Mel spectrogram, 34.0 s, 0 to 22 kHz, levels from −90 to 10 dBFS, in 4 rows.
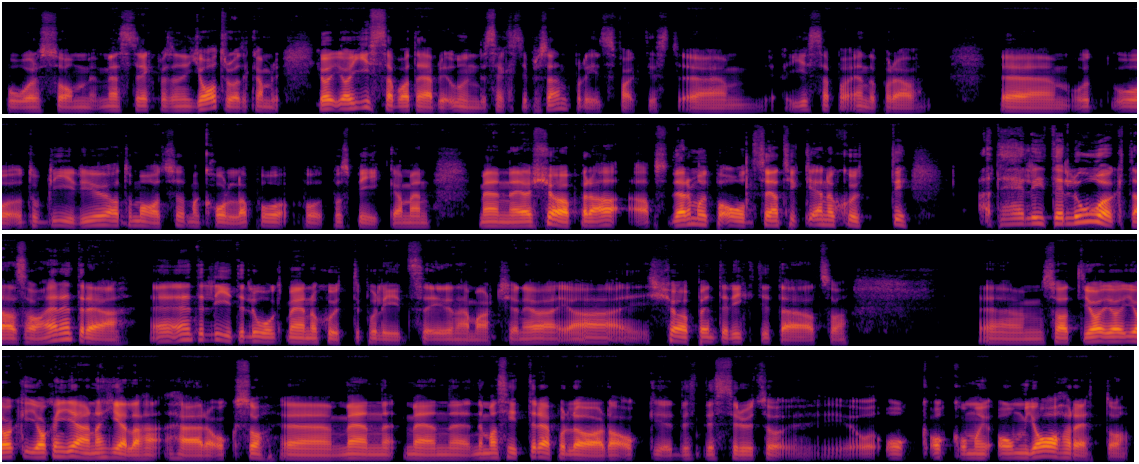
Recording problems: thin; somewhat; fading below 400 Hz

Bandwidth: 18 kHz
